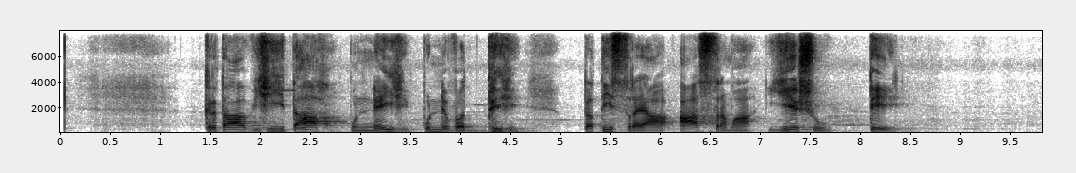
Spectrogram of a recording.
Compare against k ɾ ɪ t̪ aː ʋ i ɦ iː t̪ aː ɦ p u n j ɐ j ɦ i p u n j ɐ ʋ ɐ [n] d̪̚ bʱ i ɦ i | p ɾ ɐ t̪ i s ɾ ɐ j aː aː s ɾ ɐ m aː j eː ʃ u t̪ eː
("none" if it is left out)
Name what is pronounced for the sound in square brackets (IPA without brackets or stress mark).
none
